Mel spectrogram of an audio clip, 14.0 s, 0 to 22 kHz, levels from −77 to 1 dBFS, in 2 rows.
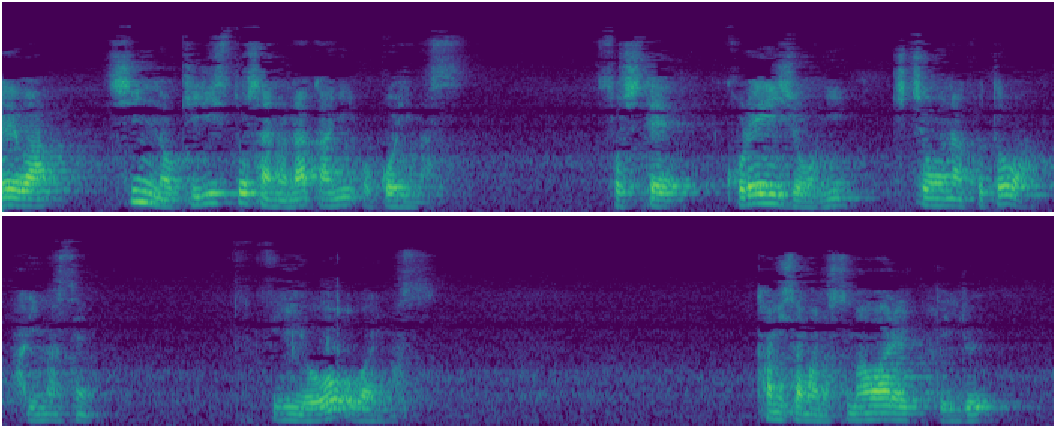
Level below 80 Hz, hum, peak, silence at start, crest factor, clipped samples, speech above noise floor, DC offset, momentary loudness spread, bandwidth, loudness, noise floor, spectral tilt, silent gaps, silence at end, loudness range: -68 dBFS; none; -6 dBFS; 0 s; 20 dB; under 0.1%; 26 dB; under 0.1%; 16 LU; 13.5 kHz; -24 LUFS; -50 dBFS; -4 dB/octave; none; 0.25 s; 5 LU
